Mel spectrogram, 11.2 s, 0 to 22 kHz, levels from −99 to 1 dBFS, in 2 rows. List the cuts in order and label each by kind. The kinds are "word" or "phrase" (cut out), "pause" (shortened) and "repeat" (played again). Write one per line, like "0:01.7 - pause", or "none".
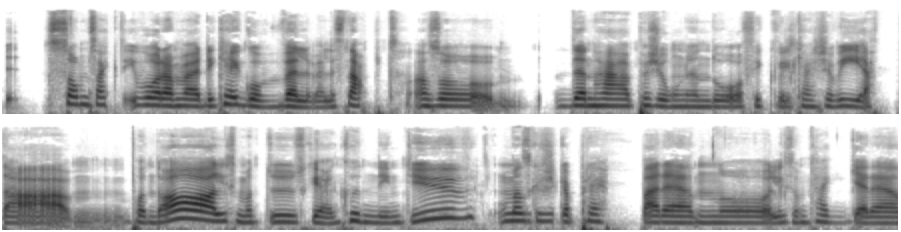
0:03.4 - pause
0:08.6 - pause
